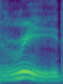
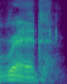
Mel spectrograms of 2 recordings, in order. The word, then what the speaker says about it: read: So, so it's you can say this can be said read or read, and I think whichever way Read. it should have been said, you put it the other way. I think so. You've got to work out from the context which sense you should say, which tense you should put it in.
